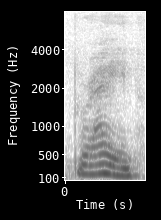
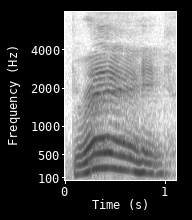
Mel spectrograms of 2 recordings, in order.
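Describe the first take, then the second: First: Said in the usual way. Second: The word brayed out, drawn and falling; zebra-like bray. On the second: Shown as a demonstration. Reader trying a zebra sound for children, braying it. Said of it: "let's try and do a zebra sound".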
